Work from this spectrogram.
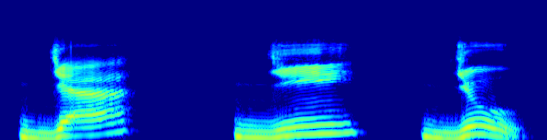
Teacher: Jangan becek ya huruf jim itu ya. Jimnya teman-teman itu tidak punya sifat hamas. Jadi tidak ada nafas yang mengalir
